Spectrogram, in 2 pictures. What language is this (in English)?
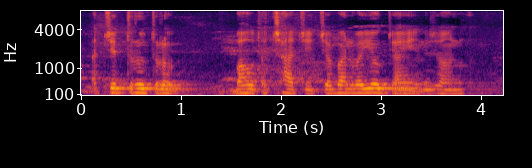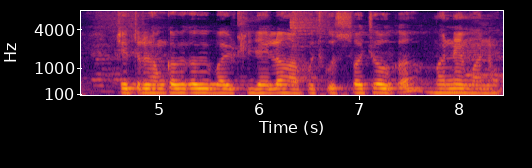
Maithili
